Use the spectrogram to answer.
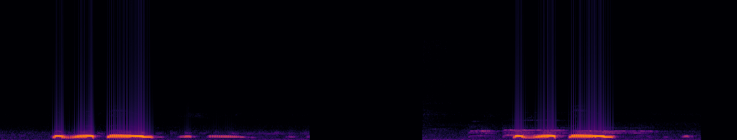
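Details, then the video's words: Spotted dove kept as a decoy to make wild doves coo, giving two bursts of a quick double coo run into a long falling coo with soft trailing notes, separated by silence. "Chim Cu Mồi/ cu gay kich boi nhanh noi gù"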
